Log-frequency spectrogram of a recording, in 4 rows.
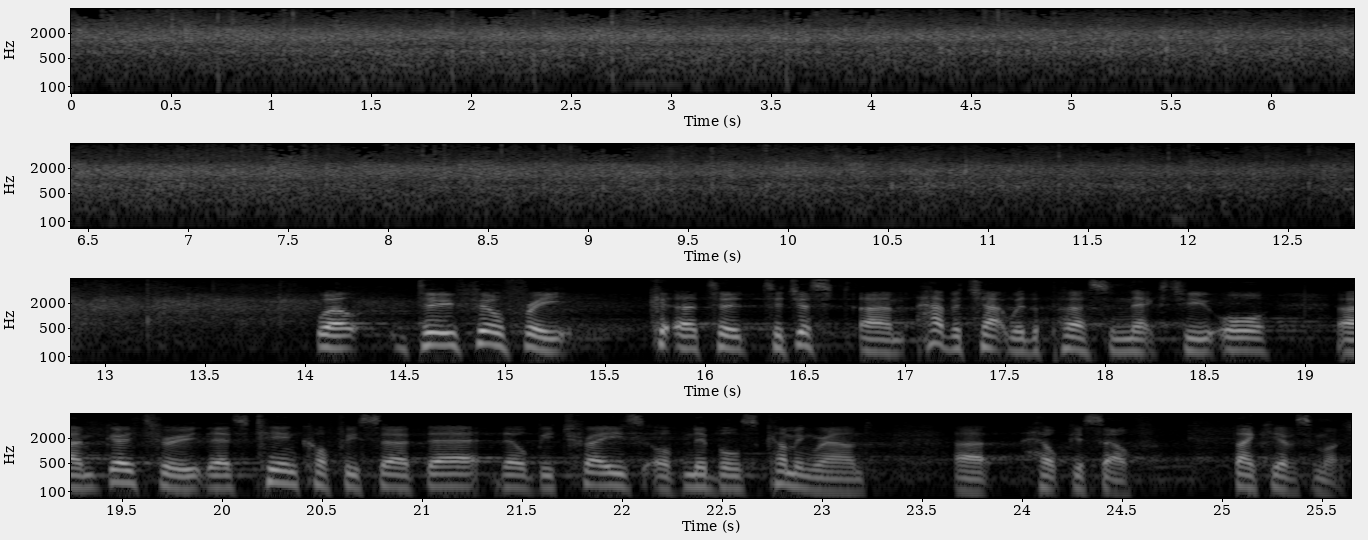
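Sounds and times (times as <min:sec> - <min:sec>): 
room full of people applauding: 0:00.0 - 0:14.3
speech: 0:14.1 - 0:25.6.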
